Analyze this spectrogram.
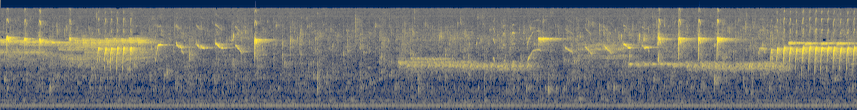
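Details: Singing canary: bursts of quick descending whistled notes, a pause, then lower rolling trills and sharp chips, ending in a high buzzy trill over a faint hum.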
